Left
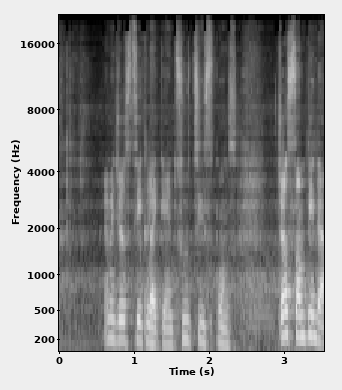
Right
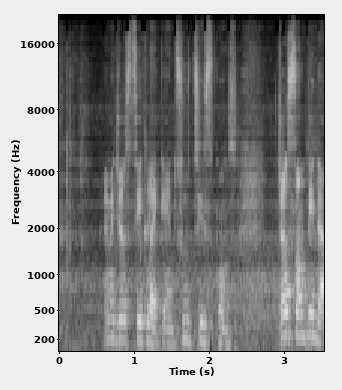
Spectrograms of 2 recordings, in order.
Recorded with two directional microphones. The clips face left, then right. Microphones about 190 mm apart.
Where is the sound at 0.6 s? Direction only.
50° left (ahead or behind).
